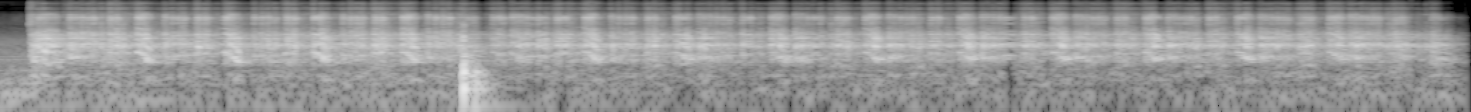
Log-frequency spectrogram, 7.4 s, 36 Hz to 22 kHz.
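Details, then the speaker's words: Homemade rat rod 4x4 ATV, long-stored, cranked with a jumper pack on clean plugs: rapid uneven cranking with one sharp pop, apparently back through the intake; compression improving as it runs, intake possibly not sealing and blowing out the carb. "like a pop back through the intake didn't it the compression is getting a little bit better as it runs"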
